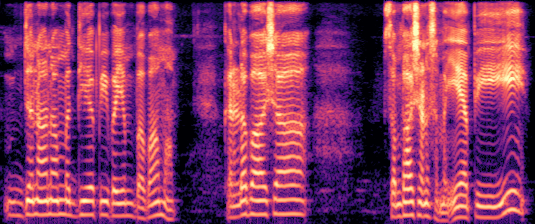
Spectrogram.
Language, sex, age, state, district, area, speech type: Sanskrit, female, 60+, Karnataka, Bangalore Urban, urban, spontaneous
